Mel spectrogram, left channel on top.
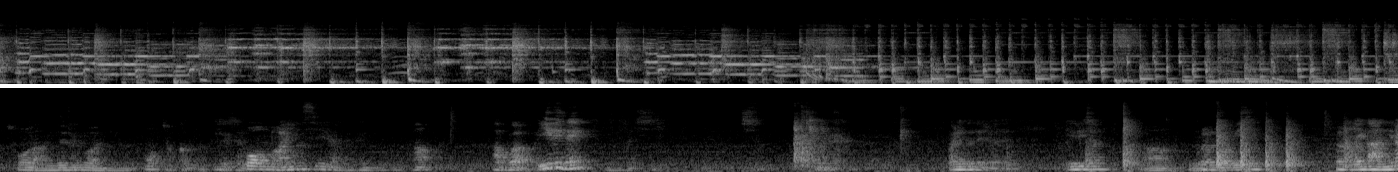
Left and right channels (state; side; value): different; both; correlation 0.01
